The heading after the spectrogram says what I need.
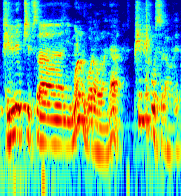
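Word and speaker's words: Φίλιππος: 필리포스라고 그래. 필리포스. 이 필리포스라고 하는 말이 뭐냐? 빌립의 원래 발음은 필리포스예요.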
